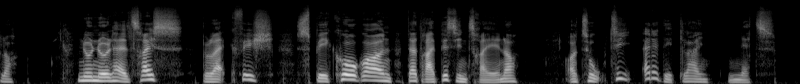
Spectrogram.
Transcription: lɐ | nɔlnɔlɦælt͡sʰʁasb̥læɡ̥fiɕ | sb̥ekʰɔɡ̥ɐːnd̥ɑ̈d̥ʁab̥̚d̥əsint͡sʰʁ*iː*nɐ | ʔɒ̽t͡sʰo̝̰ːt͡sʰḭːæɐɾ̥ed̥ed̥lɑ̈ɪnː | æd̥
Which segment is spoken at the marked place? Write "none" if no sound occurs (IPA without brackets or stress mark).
ɛː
